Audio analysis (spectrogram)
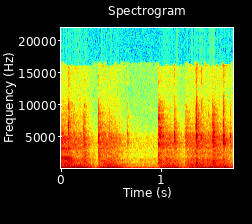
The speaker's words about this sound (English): Yeah, I was typing at the same time I was trying to think of words. I can't multitask.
